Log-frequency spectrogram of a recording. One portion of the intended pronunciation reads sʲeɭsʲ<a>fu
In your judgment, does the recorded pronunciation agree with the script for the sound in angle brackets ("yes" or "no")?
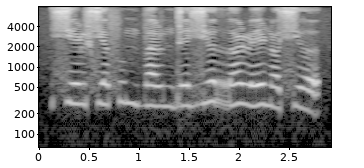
yes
